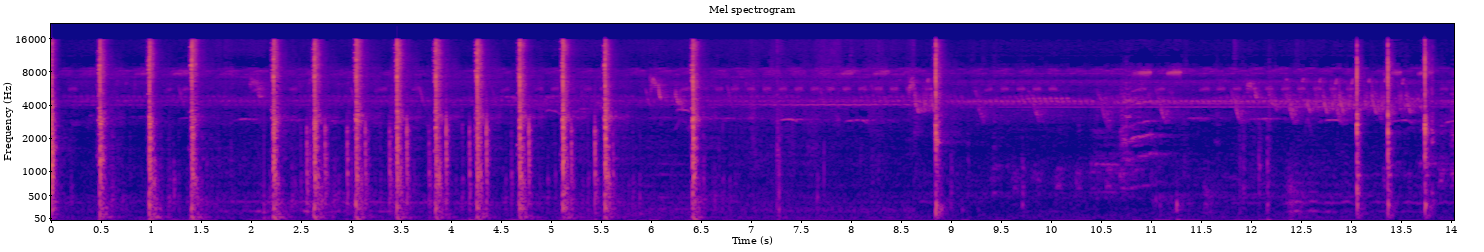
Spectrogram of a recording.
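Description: A hammer knocks sharply on hollow bamboo in quick blows.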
